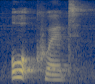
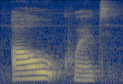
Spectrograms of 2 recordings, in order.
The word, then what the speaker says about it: awkward: they can say outward awkward but no the hack is that you say the word or and then could or could awkward British people hate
